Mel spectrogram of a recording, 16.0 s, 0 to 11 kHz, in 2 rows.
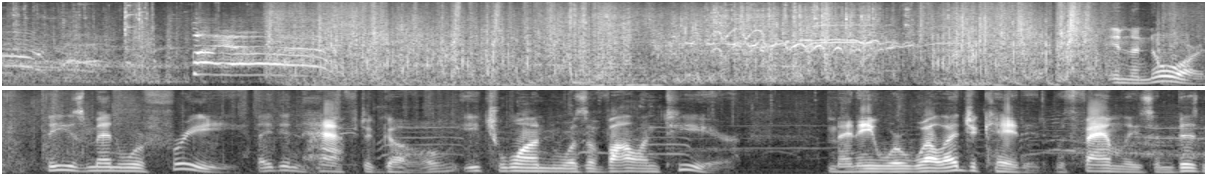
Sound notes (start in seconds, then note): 2.2 gunfire and Horse Panic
